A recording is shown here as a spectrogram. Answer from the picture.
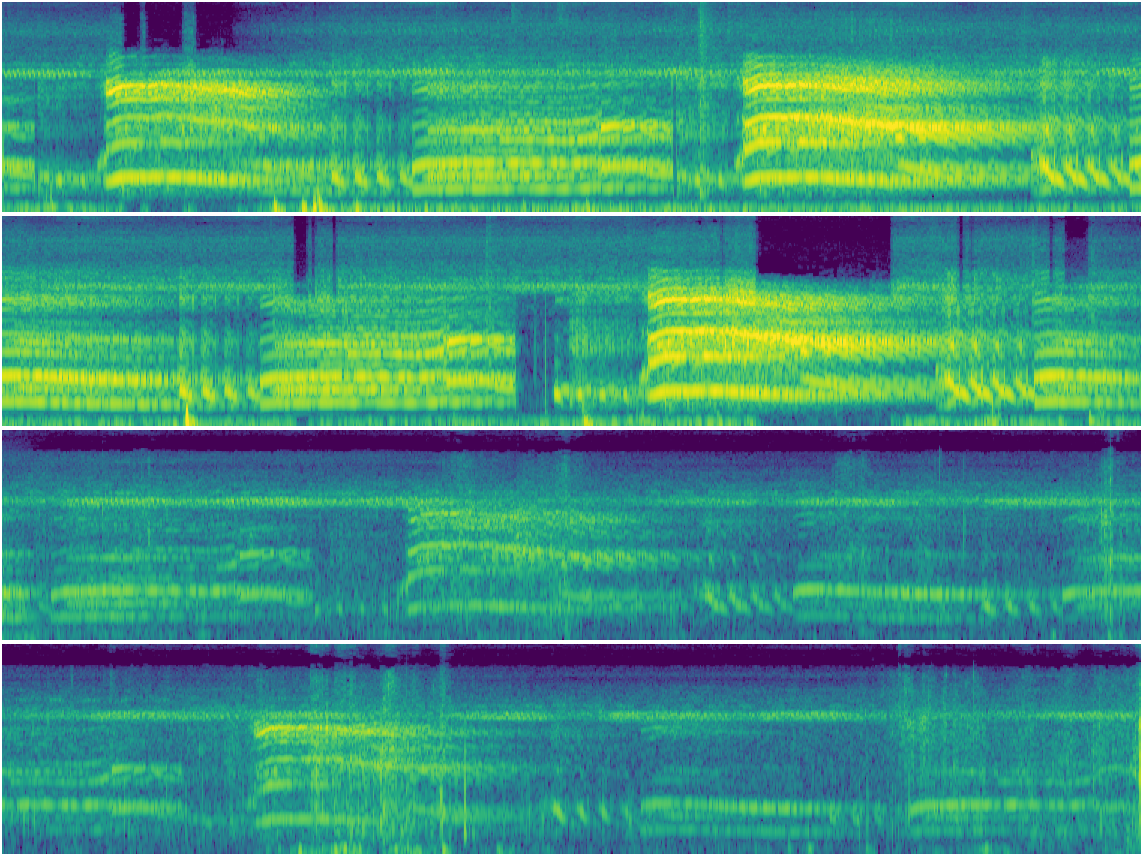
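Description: A long run of wavering, wailing cries with a quivering pitch, one after another about every second, loudest around five and twelve seconds in and softer in the second half, over a steady high-pitched whine.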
